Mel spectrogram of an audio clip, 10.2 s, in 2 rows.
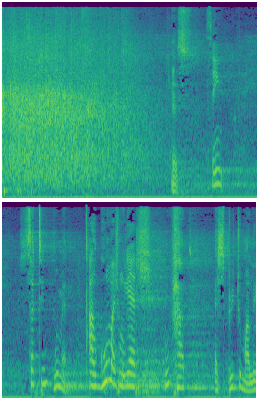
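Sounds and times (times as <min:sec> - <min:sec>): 
audience clapping: 0:00.0 - 0:03.2
speech: 0:03.4 - 0:04.6, 0:05.5 - 0:10.1.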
